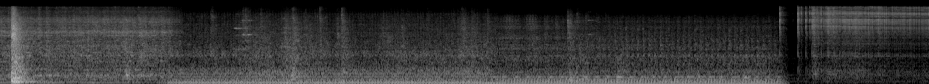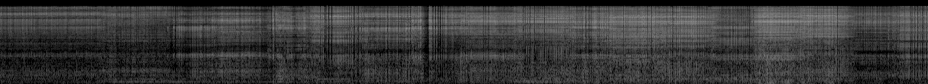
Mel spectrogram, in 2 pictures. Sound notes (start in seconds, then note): 0.0 slams; 2.9 garage door creaking; 8.2 sparks flickering; 15.0 welding torch buzzing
